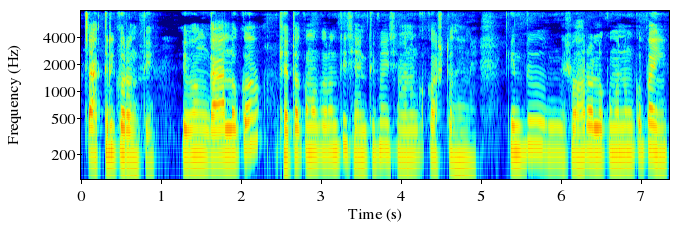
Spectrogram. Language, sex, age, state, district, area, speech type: Odia, male, 45-60, Odisha, Malkangiri, urban, spontaneous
